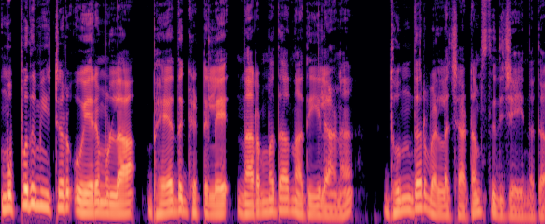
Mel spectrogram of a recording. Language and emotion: Malayalam, neutral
